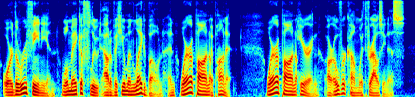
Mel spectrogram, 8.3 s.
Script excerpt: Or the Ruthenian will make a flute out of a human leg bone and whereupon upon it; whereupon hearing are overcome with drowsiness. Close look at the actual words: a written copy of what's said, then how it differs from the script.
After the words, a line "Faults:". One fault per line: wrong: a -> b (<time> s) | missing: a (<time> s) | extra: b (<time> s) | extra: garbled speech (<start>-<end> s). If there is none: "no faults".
Or the Ruthenian will make a flute out of a human leg bone and whereupon upon it; whereupon hearing are overcome with drowsiness.
Faults:
no faults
